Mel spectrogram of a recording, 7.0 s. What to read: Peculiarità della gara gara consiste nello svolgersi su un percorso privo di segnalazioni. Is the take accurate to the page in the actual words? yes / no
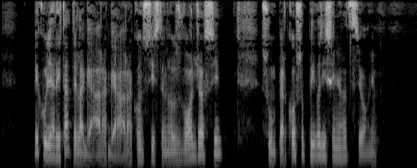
yes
